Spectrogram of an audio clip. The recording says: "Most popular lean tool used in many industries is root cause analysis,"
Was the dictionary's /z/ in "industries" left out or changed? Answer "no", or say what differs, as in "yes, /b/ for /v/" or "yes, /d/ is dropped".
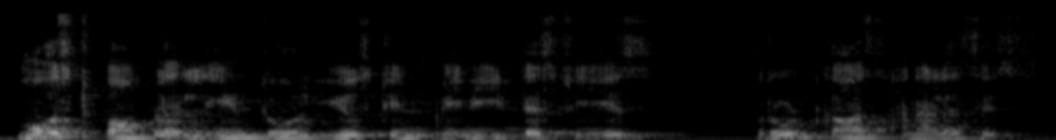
yes, /z/ is dropped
